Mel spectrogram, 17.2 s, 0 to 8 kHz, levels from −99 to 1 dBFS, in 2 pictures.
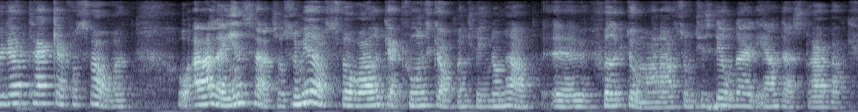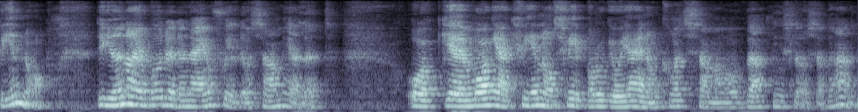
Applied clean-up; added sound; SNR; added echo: none; none; none; reverberation time 0.3 s.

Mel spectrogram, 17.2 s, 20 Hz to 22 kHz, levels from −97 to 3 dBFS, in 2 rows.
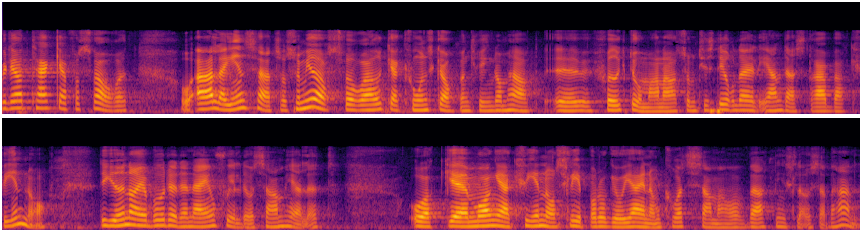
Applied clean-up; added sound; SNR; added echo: none; none; none; none.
